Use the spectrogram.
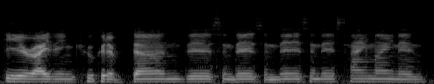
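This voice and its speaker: A man's voice: medium pitch, monotone, normal speed, fairly bright tone, a little hiss or hum. A man talking casually on a podcast about games as a co-host.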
